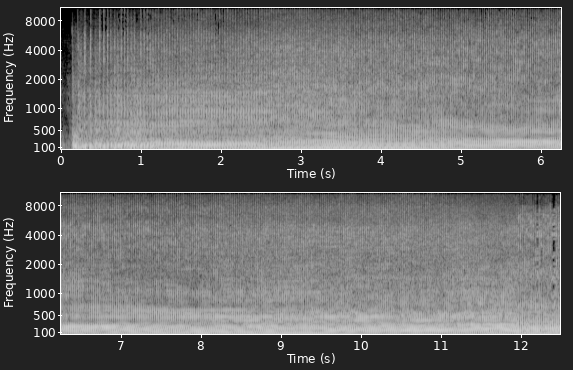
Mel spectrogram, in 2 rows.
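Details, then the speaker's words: 212cc 6.5hp Honda-clone four-stroke driving a homemade jet unit on the river: loud rough drone that surges and stumbles as it revs out with no load pickup; the engine is spluttering and considered worn out. Engine spluttering. "as you can hear on that one i was spluttering and carrying on it's it's just done"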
